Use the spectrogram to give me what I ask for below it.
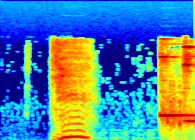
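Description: A spoiler-alert bell sound effect: two loud chime tones like a doorbell. A lower, rounded tone comes first, then a brief silence, then a brighter, higher tone that rings on to the end.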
